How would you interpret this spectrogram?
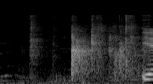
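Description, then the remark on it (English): A short burst of scattered audience clapping at a stand-up comedy show, from those not dating, a brief patter at first and then a fuller, uneven rattle of hands that keeps going to the end. “Clap your hands if you're not dating.”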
